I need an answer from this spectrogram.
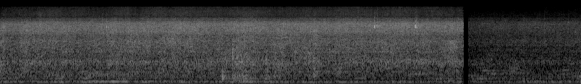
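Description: Minced mutton and onions sizzling in hot oil in a pan as a spatula stirs them. The steady sizzle drops suddenly to a quieter sizzle near the end.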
